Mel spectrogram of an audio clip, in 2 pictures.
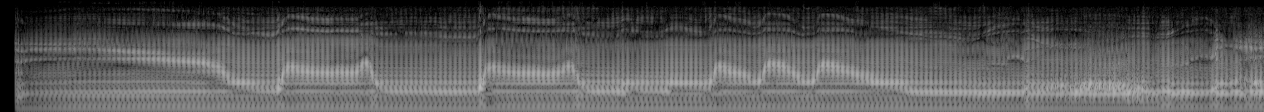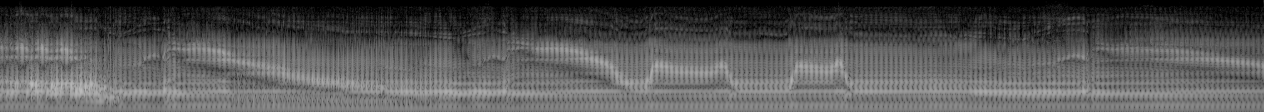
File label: didgeridoo; olse strom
